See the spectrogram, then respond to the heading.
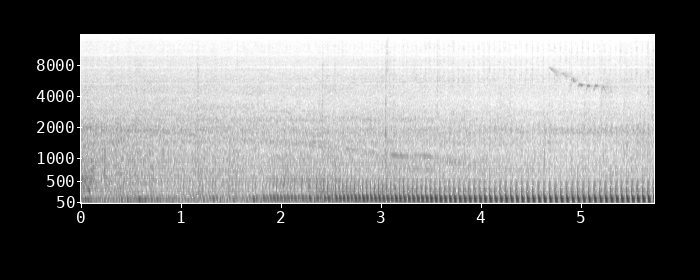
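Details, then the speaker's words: MotoBravo Roma150 scooter-engined motorcycle at 1,098 miles, running much better, on a ride: firm, even exhaust beat rising smoothly as the bike pulls away over some wind; engine sounds healthy and strong. "There you have it. It runs well, it sounds nice."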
